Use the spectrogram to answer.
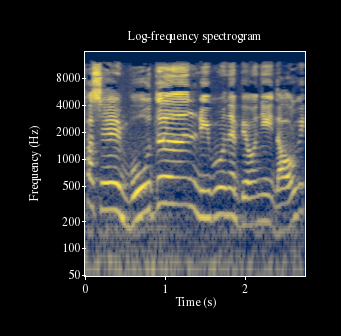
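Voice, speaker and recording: At a very slow pace, a woman with fairly high pitch and very wide pitch swings speaks amid noticeable background noise and audible room echo. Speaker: knitting and craft YouTuber. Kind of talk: tutorial. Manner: casual, chatty.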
